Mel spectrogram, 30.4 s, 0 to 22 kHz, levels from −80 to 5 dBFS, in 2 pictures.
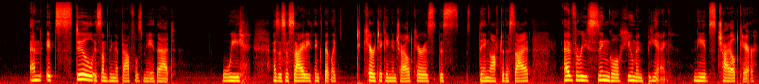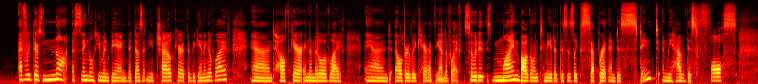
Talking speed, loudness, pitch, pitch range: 170 wpm, -21 LUFS, 165 Hz, 155-180 Hz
